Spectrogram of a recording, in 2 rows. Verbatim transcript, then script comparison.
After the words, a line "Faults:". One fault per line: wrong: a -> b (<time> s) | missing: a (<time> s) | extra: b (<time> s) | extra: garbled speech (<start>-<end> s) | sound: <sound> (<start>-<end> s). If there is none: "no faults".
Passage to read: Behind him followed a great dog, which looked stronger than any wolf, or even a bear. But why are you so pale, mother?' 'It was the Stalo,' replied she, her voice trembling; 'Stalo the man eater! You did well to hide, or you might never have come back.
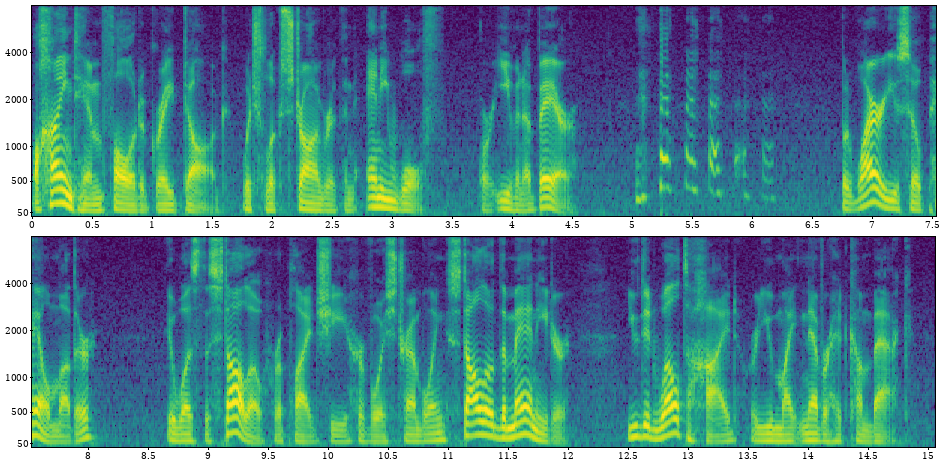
Behind him followed a great dog, which looked stronger than any wolf, or even a bear. But why are you so pale, mother?' 'It was the Stalo,' replied she, her voice trembling; 'Stalo the man eater! You did well to hide, or you might never have come back.
Faults:
sound: laugh (5.0-6.2 s)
